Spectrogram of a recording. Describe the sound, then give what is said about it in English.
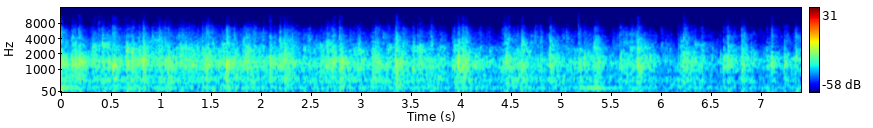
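A crowd applauds steadily, a dense wash of many hands clapping at once that holds at an even, fairly loud level from start to finish with no voices standing out. “Please, if you want to clap, it's free.”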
